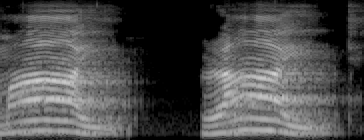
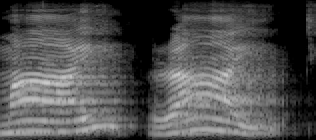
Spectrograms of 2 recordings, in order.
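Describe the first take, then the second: The two takes are said the same way.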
